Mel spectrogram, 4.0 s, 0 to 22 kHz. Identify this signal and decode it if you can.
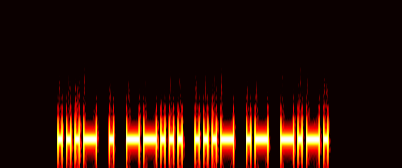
Morse code, heard as a keyed tone, about 28 wpm, 700 Hz. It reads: VE7VAC
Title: DXCC-100 Call Signs - 6 Characters - 28wpm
